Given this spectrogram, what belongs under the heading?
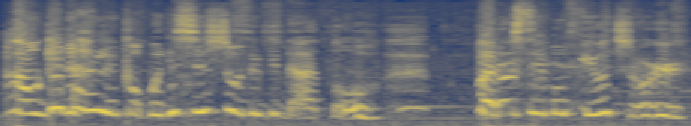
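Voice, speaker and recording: A woman's voice: extremely high pitch, expressive, fast, over loud music. An actress with a Cebuano Filipino accent playing a proud, wounded single mother, pleading and emotional, slipping into English in a radio drama. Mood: bitter, tearful. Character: proud, wounded single mother who hid her child's father. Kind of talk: Bisaya radio drama acting.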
